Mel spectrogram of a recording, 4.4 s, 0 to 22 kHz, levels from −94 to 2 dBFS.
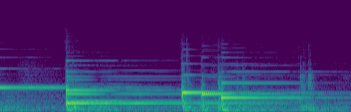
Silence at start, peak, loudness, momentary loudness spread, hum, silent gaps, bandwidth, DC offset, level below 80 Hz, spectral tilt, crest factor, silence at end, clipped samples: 0 s; -10 dBFS; -28 LUFS; 16 LU; none; none; 3.8 kHz; under 0.1%; -54 dBFS; -11 dB/octave; 18 dB; 0 s; under 0.1%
